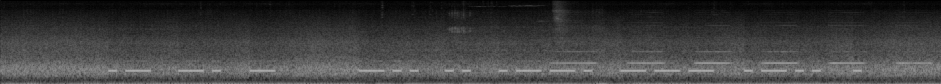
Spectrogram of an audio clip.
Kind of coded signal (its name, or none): Morse code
